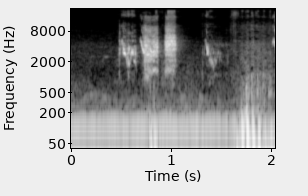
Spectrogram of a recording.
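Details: Budgerigar calls meant to make a pet budgie respond: a few short squeaky chirps and a harsh burst, over a low constant hum.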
